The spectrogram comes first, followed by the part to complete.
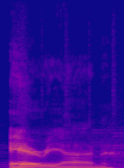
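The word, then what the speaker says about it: Ayreon: how to pronounce the name of this band pronounce Aron Arion thank you and their album Into the electric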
